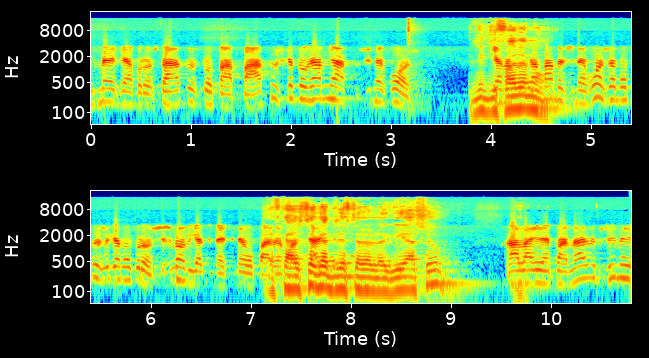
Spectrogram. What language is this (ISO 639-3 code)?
ell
